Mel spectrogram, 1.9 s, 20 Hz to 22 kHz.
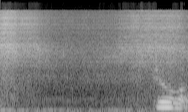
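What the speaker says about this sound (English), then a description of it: "we start with the bigger area first and just spray" An airbrush sprays paint onto a Revell 1/72 Lancaster model kit, giving a steady, close, continuous hiss, and a brief voice breaks in near the end.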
